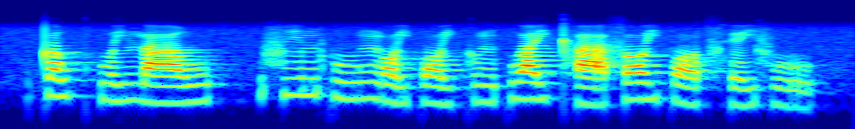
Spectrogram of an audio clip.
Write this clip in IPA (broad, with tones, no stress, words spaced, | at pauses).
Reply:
t̪ɐ˥w kʷʰɐ˨˧jn̪aː˨˧w | fiː˥mkuː˨˧ŋɔː˨˩jpɔː˨˩j kʊ˨ŋkʷaː˥j kʰaː˨˩sɔː˥j pɔː˨t͡sʰe˨˥jfuː˨˩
